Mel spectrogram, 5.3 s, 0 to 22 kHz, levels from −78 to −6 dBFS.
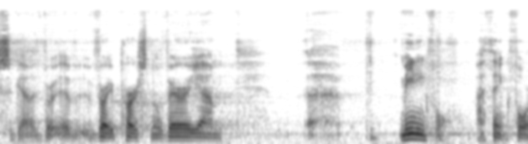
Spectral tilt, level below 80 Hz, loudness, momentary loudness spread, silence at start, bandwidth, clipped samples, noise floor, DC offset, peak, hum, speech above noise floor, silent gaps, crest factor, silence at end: -3.5 dB/octave; -66 dBFS; -30 LUFS; 20 LU; 0 s; 16.5 kHz; under 0.1%; -56 dBFS; under 0.1%; -12 dBFS; none; 26 dB; none; 20 dB; 0 s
